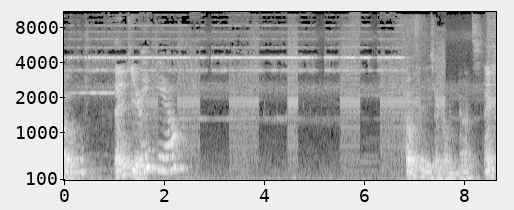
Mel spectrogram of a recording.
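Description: A man speaks in a low voice in a small echoing room.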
